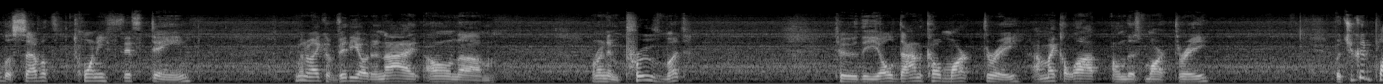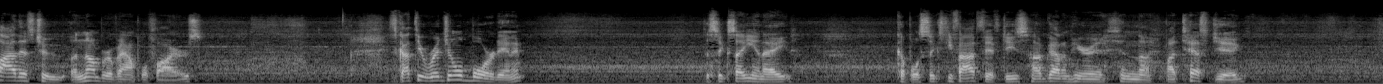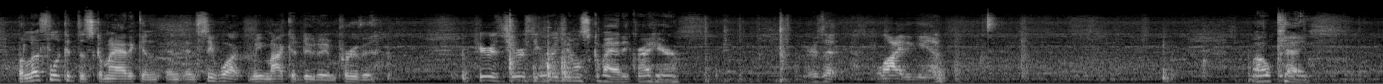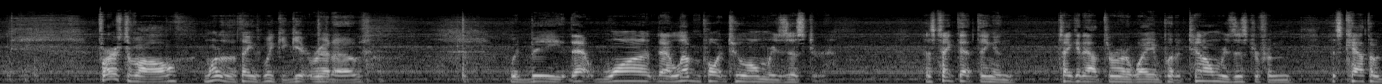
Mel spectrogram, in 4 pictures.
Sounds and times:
Speech: 0:00.0 - 0:02.0, 0:03.0 - 0:05.0, 0:05.9 - 0:07.0, 0:08.4 - 0:12.2, 0:13.3 - 0:15.9, 0:17.7 - 0:19.1, 0:20.9 - 0:21.8, 0:22.8 - 0:26.3, 0:27.8 - 0:31.5, 0:32.4 - 0:34.5, 0:35.7 - 0:37.2, 0:40.2 - 0:41.0, 0:42.5 - 0:45.3, 0:46.6 - 0:49.9, 0:50.7 - 0:55.3.

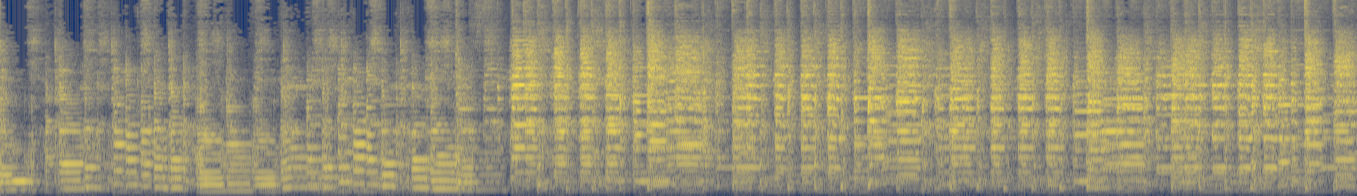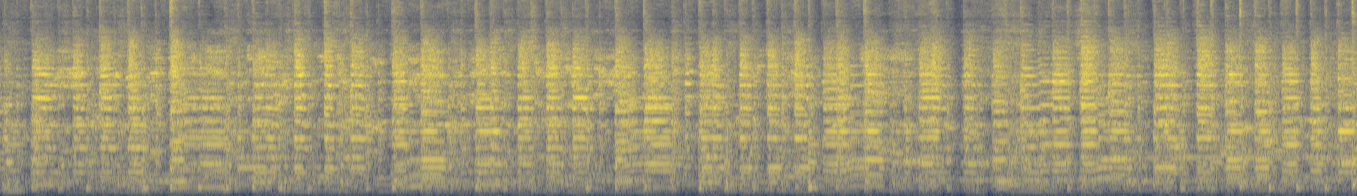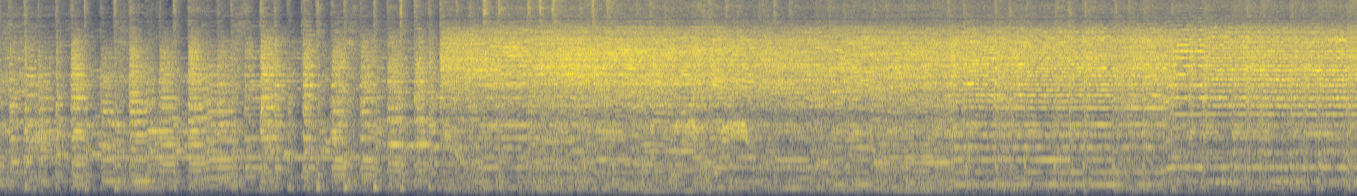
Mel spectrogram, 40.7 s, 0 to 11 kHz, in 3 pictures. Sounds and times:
Music: 0:00.0 - 0:40.7.

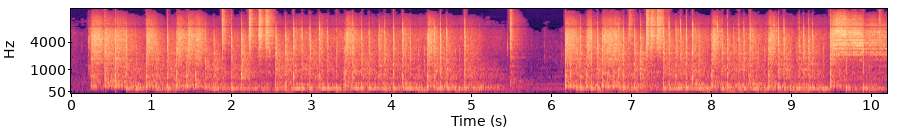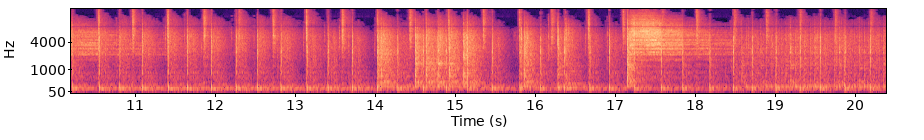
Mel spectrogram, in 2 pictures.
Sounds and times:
Snare drum: 0:00.0 - 0:05.6, 0:06.2 - 0:20.3
Drum kit: 0:00.0 - 0:20.3
Cymbal: 0:06.2 - 0:20.3.

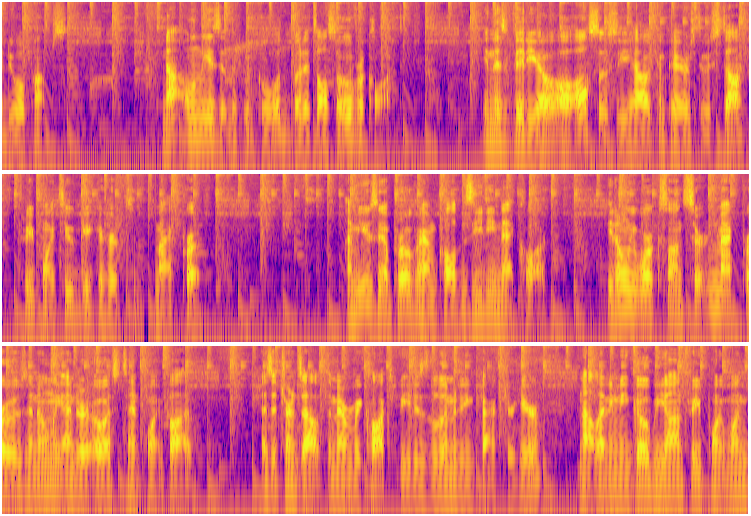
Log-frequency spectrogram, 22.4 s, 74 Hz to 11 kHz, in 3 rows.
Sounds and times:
Speech: 0:00.0 - 0:00.7, 0:01.6 - 0:04.0, 0:04.8 - 0:09.5, 0:10.9 - 0:12.9, 0:13.6 - 0:16.9, 0:17.5 - 0:22.4
Music: 0:00.0 - 0:22.4.

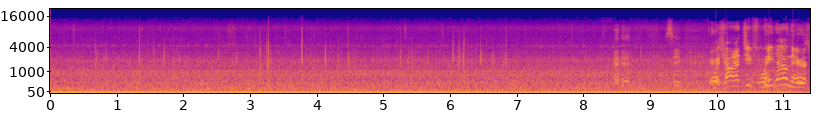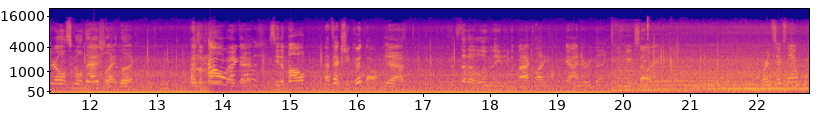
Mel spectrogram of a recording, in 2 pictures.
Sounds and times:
Outside, urban or manmade: 0:00.0 - 0:22.7
Vehicle: 0:00.0 - 0:22.7
Speech: 0:08.4 - 0:12.7, 0:13.5 - 0:16.8, 0:17.4 - 0:20.7, 0:22.1 - 0:22.7.

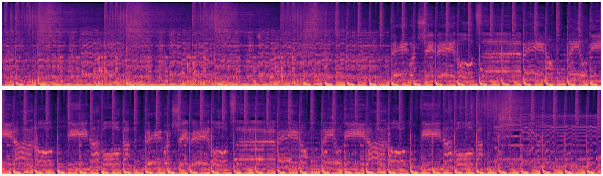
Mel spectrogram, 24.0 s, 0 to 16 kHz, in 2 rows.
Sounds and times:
Disco: 0:00.0 - 0:23.9.

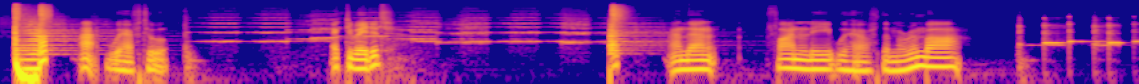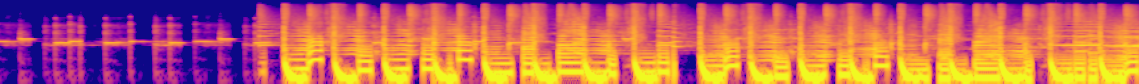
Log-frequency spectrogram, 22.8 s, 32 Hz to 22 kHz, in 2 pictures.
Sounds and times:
Synthesizer: 0:00.0 - 0:06.8, 0:10.4 - 0:22.7
Speech: 0:00.8 - 0:01.7, 0:03.3 - 0:04.0, 0:06.7 - 0:09.7.

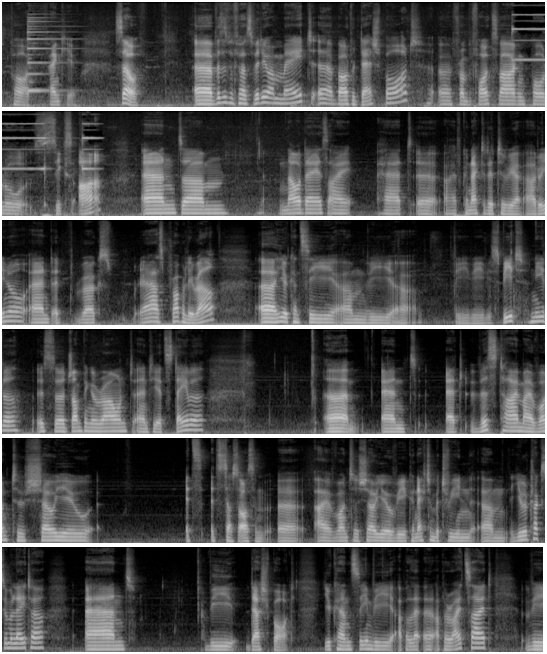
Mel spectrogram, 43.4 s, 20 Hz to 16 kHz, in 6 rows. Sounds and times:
Speech: 0:00.0 - 0:01.9, 0:02.6 - 0:24.5, 0:25.9 - 0:30.3, 0:31.4 - 0:38.0, 0:38.8 - 0:43.4.

